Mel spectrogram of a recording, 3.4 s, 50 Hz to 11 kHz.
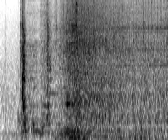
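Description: A 1948 Plymouth Special Deluxe sedan engine with a rebuilt carburetor cranks briefly, catches and starts, then settles into a steady, rumbling idle close by.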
